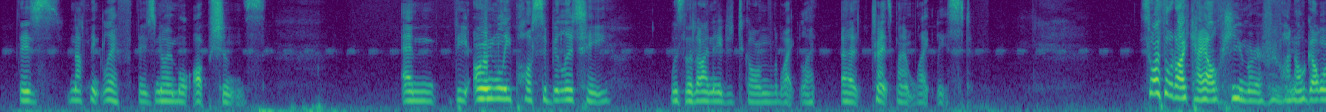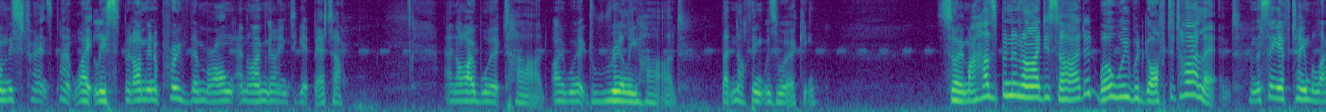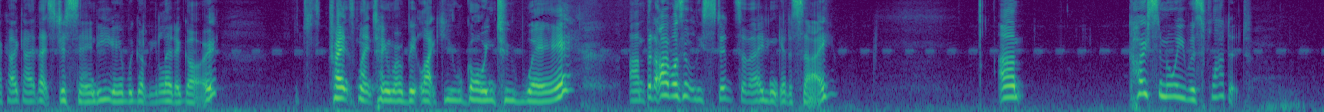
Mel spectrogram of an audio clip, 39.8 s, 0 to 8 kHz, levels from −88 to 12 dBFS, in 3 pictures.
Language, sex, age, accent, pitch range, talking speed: English, female, 50-69, Australian, 185-230 Hz, 180 wpm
